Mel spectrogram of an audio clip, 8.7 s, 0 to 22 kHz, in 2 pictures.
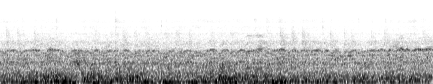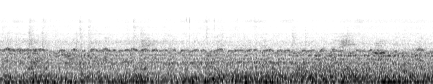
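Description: Keisei 3400-series electric train running, heard from inside its driver's cab: a steady rumble of wheels on rail and running gear, with a faint wavering high whine above it.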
